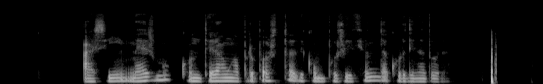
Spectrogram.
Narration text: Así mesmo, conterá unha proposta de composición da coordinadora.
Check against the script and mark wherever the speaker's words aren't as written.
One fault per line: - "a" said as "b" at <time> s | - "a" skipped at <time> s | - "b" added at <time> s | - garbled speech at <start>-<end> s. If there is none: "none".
none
